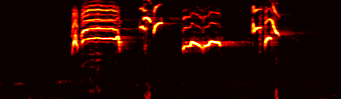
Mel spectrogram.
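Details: Orange-headed thrush singing full-variation ngeplong song: a long harsh, grating note, then short chirps and a wavering whistled trill, closing with a bright twittering burst.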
